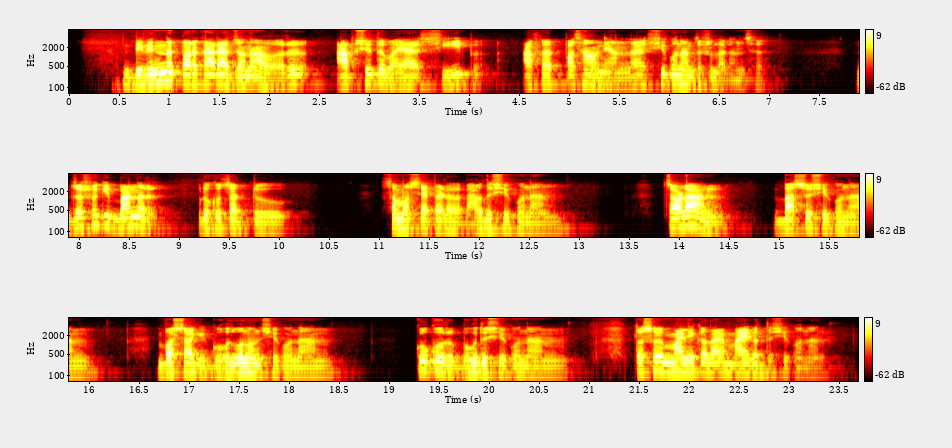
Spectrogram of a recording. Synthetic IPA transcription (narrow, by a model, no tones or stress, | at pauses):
bibʱinːʌprʌkaɾad͡zʌnawʌɾuabʌsit̪bʱʌjasip | apʰʌpʌt͡sʰaw̃njanlajsikunand͡zʌsolaɡant͡sʰʌ | d͡zʌsokibanʌr | rokʰot͡sʌʈːu | sʌmʌsjapeɽalabʱaɡd̪usikunan | t͡sʌɽan | basusikunan | bʌsaɡiɡʱolbʌnonsikunan | kukurbʱuɡd̪usikunan | t̪ʌsomalikalajmajɡʌd̪ːʌsikonan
